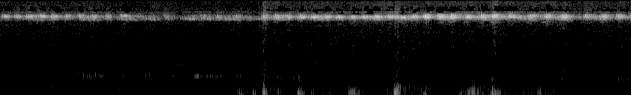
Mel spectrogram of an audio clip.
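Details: Nighttime cricket chirping, a continuous high, rapidly pulsed trill, joined midway by irregular low thumps and rumbling knocks.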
